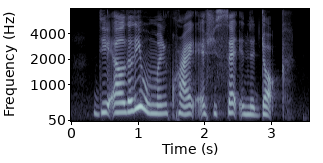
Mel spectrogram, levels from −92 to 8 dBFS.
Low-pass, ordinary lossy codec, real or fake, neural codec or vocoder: none; none; real; none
